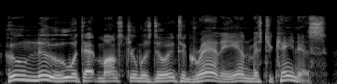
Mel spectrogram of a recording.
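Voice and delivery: usual speaking voice

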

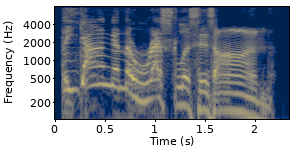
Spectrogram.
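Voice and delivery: hissed through a fed-up witch's voice; an old witch, irritated at being interrupted; seething witch. A narrator's reading. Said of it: "Baba Yaga seethed".

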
